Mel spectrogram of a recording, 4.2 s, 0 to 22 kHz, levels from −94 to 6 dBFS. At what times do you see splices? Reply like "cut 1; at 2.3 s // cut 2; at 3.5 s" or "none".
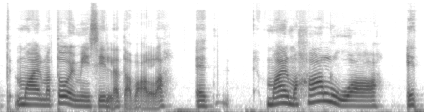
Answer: cut 1; at 1.9 s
